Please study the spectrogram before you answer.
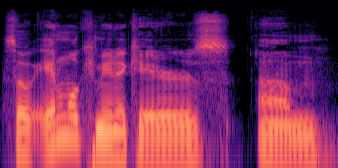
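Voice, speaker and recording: A man's voice: mid-range voice, sing-song, darkish tone, no room sound, studio quality. Chatty man explaining on a podcast. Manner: chatty, explaining with fillers and restarts, quick asides. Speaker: podcast co-host. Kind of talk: casual chat.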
